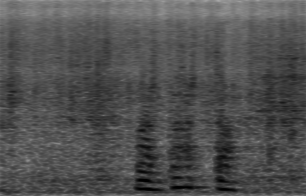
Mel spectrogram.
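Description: A puppy whimpers and squeaks.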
